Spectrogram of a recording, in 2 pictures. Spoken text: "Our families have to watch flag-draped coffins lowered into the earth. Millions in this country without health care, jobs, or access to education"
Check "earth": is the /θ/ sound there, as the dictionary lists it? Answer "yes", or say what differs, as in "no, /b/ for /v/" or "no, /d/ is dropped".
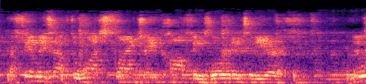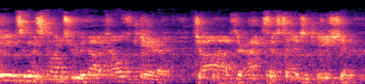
yes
